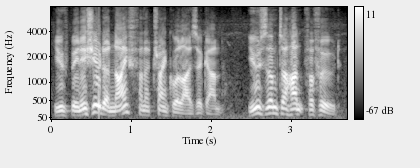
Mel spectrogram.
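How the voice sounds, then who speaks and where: A military commander who briefs his agent in a measured, instructive way. His voice is crisp and bright, recorded close and dry with no room around it. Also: mid-range voice, very animated, no echo, exaggerated voice. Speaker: game character.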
